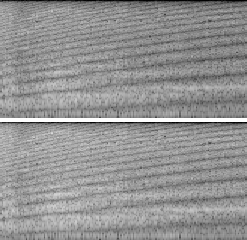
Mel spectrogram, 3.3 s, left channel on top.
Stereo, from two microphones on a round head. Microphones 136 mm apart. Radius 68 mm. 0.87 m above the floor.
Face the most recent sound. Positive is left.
turn(degrees=-25)  # may be behind; listen again after turning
